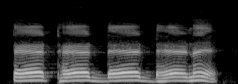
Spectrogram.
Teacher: इन वर्णों का उच्चारण स्थान मूर्धा होता है। ये मूर्धन्य वर्ण कहलाते हैं।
